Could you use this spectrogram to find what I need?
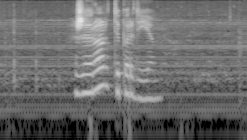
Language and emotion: Russian, neutral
